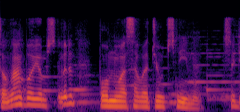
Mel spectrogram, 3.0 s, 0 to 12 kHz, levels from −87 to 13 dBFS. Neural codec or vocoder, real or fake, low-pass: codec, 16 kHz, 1 kbps, X-Codec, HuBERT features, trained on balanced general audio; fake; 7.2 kHz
